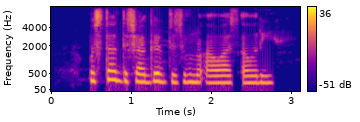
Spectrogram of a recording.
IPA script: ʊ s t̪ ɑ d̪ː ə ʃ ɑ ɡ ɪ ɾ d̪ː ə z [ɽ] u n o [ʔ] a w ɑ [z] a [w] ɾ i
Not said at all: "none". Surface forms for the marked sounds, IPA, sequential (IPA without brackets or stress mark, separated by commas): ɾ, ʔ, z, w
